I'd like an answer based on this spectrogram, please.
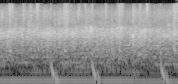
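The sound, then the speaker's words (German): Studio audience applause on a quiz show, a continuous, even wash of many hands clapping with a few soft low thumps underneath. “Stimmt, Applaus für euch. Sensationell.”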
